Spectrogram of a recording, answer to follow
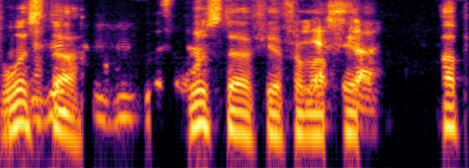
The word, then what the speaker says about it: Worcester: of leicester up here we have worcester and it looks like it's work hester but it's worcester here from up here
